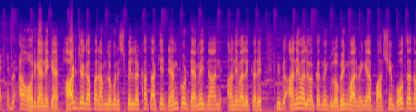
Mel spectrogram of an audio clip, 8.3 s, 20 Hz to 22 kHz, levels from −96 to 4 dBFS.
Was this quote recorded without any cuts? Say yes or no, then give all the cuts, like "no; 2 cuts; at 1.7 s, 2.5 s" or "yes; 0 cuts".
no; 1 cut; at 1.2 s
